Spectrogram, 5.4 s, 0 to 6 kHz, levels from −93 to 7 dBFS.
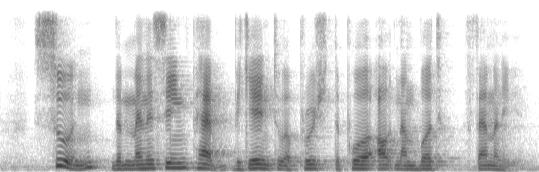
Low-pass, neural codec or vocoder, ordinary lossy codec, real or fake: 5.4 kHz; none; none; real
